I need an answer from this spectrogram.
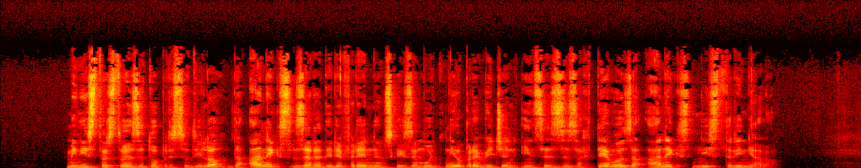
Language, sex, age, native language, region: Slovenian, male, 18-29, Slovenian, Savinja region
